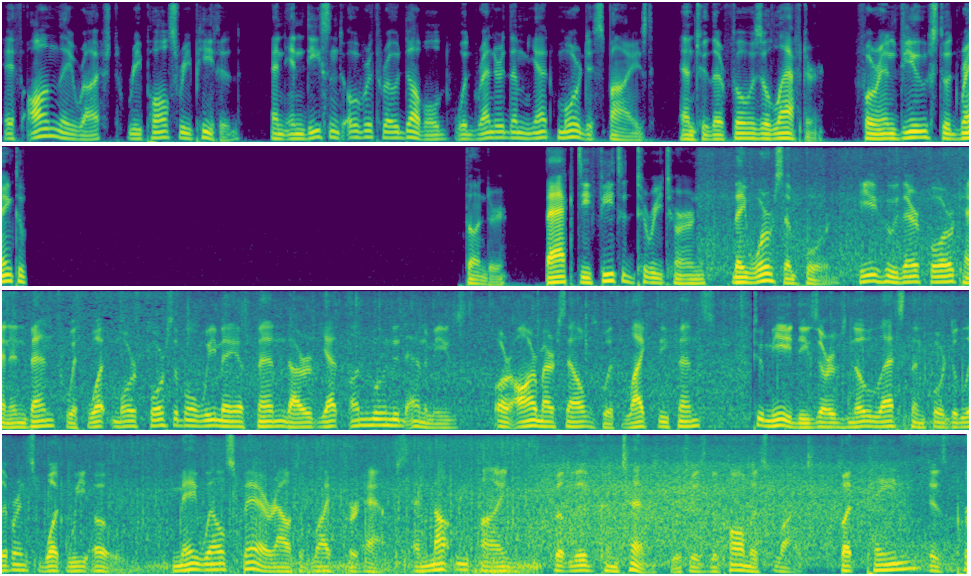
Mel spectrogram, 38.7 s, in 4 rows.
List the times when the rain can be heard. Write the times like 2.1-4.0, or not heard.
16.6-38.6.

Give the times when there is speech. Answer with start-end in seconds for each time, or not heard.
0.0-9.9, 14.3-38.6.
